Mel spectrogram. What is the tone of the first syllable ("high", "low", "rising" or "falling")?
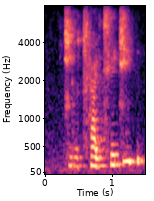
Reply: low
